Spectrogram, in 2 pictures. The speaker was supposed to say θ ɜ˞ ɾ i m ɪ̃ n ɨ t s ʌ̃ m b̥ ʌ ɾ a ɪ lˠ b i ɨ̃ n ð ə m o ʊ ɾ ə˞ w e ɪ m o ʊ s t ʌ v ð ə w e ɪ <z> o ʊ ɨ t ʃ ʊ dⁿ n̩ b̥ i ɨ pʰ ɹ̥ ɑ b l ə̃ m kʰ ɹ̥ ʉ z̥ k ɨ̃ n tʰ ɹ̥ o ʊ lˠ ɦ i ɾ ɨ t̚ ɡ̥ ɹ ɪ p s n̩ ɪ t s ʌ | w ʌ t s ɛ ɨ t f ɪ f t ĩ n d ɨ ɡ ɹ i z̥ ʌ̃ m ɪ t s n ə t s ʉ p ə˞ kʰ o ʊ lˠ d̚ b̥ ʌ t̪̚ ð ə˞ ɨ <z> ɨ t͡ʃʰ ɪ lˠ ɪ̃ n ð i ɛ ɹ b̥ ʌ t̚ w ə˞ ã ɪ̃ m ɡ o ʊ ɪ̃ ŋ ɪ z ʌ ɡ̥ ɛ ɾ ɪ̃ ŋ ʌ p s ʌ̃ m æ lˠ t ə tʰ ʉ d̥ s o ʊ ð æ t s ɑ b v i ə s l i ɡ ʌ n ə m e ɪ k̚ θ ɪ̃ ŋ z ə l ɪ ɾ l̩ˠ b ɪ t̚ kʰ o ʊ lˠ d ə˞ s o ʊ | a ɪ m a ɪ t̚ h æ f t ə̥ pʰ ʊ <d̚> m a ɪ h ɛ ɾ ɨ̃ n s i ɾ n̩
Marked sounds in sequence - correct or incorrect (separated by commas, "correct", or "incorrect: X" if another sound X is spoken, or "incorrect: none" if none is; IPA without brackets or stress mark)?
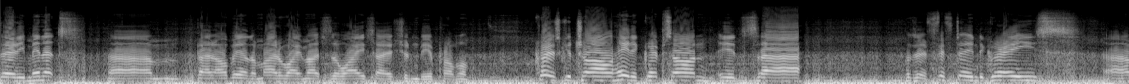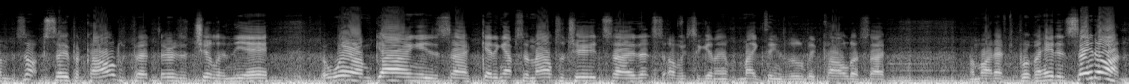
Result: incorrect: s, correct, incorrect: t̚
